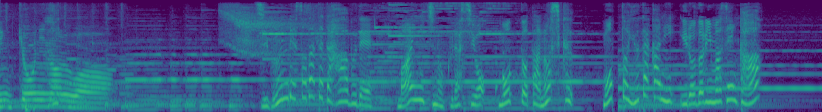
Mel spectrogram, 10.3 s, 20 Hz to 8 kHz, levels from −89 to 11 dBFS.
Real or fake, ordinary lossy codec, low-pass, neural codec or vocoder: real; AAC, 48 kbps; 7.2 kHz; none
